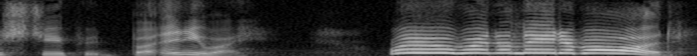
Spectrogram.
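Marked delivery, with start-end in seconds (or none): 1.9-3.4 high, very loud victory whoop; whooping celebration. Real, not acted. Gamer celebrating a leaderboard place, whooping celebration. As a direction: cheer it out long and high.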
